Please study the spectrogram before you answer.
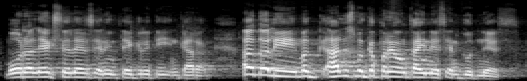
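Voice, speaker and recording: A man with a notably high voice preaches to his congregation, joking with them and checking in with a quick "amen?". His delivery is chatty and loose, and he slips into English when defining words. The sermon rings out with a long church-hall reverb. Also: very animated. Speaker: pastor. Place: church sanctuary.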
